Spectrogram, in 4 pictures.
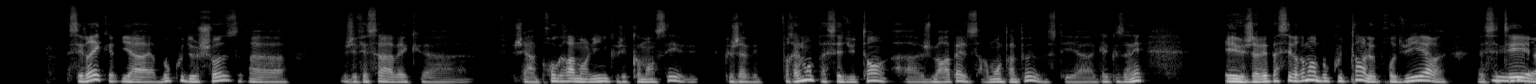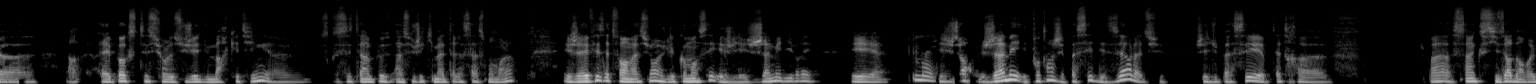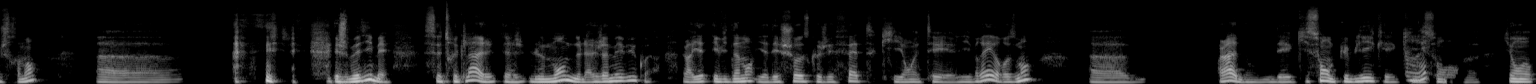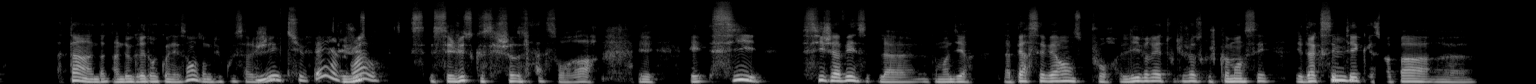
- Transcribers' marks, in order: laugh
- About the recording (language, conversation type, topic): French, advice, Comment surmonter mon perfectionnisme qui m’empêche de finir ou de partager mes œuvres ?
